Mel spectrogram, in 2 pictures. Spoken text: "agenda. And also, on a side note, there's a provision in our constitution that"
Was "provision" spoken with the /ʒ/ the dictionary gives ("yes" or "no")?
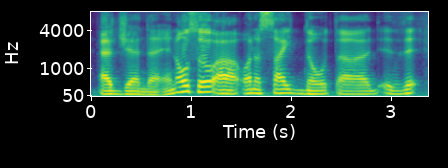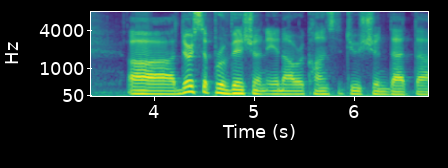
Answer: no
